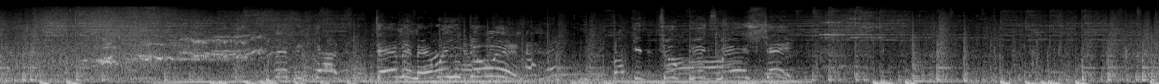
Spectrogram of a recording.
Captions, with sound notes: (brakes squeal) - Bibby, goddammit man, what you doing? - It's okay. - Fucking two pigs, man, shit! (energetic music)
